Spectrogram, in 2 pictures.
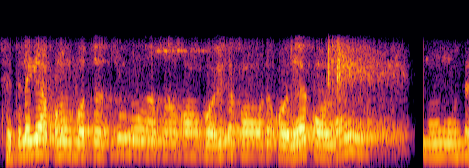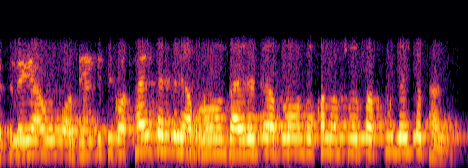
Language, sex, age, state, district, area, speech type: Odia, male, 18-30, Odisha, Puri, urban, conversation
